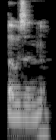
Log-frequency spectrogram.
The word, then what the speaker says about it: boatswain: Always pronounced lieutenant as lieutenant, but I guess lieutenant is also a valid pronunciation. Sky Mom. Boatswain. Oof. Oof. Oof. Bosun.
